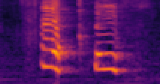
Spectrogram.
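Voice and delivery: shrieking with tearful laughter, high and loud; hysterical laughing. Real, not acted. Streamer cracking up at a rude driver name, shrieking laughter. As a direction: laugh till you cry, squeaking out the words. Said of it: "I've already got tears in my".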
